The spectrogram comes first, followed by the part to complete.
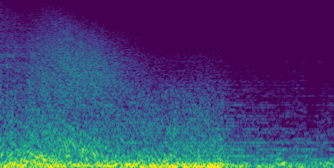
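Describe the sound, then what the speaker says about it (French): A huge supernova explosion rendered as a sustained, roaring rumble, broad and loud from the start, slowly thinning and fading toward the end with no voices. "les couches extérieures tombent vers l'intérieur, puis rejaillissent vers l'extérieur en une immense explosion"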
